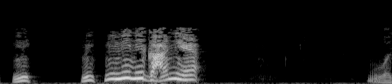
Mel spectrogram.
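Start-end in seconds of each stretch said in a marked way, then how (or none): 0.1-2.0 much higher and louder, stuttering in alarm; sputter, panicked and outraged; flustered stammer. Acted. Guardian sputtering at the girl about to jump, alarmed.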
